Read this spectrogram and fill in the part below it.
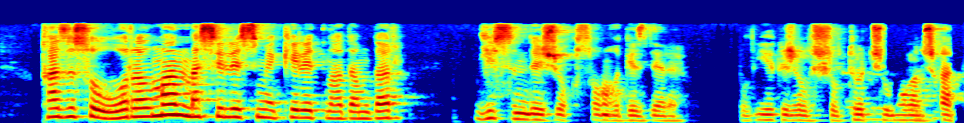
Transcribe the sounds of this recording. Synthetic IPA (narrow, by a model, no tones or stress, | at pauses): qʰɑzɪɾso̞lˠwo̞ɾɑlˠmɑnmæse̞le̞sɪme̞ŋkʲʰe̞le̞t̪ɪnɑd̪ɑmd̪ɑɾ | je̞sɪmd̪e̞ʒo̞qso̞ɴʁəkʲʰe̞zd̪e̞ɾɪ | b̥ʊlˠe̞kʲɪʒəlˠʏʃʒ̥əlˠt̪ʰɵɾt̪ʒ̥əlˠbo̞lˠʁɑnʃə̥ʁɑd̪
